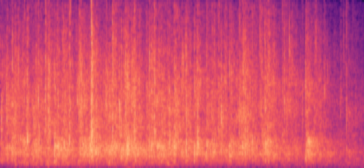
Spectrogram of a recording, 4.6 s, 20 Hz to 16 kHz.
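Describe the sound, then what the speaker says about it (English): Audience applause fills the hall at the opening ceremony of the 2024 World's Fair of Money coin convention in Chicago: dense, sustained clapping from a large crowd that stays loud throughout, then begins to taper off near the end. "let's give them all a round of applause"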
